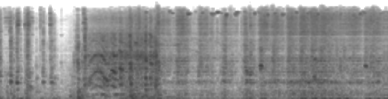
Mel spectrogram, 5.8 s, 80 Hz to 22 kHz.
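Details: 1977 Dodge van 318 V8 2bbl after mileage/horsepower rebuild with changed air intake, first cold start: brief crank, quick catch, settles to steady even idle in gear, quiet, no misfires or tapping. Normal start and idle.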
